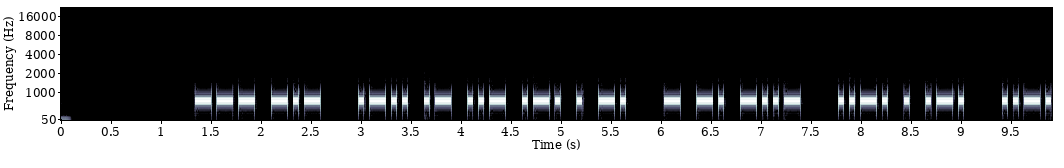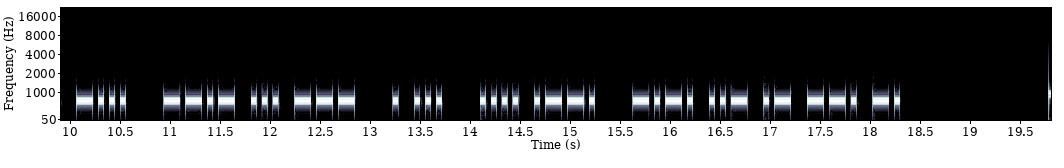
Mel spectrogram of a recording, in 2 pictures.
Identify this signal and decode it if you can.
Morse code, heard as a keyed tone, about 21 wpm, 700 Hz. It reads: OK LAUREN TNX FER FB QSO ES HP CUAGN
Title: Practice QSO - Exchange 4 - Ending - 22wpm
